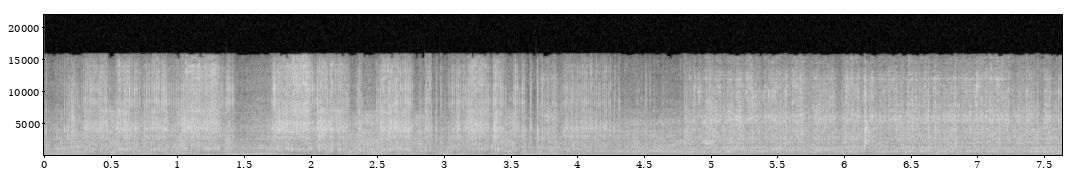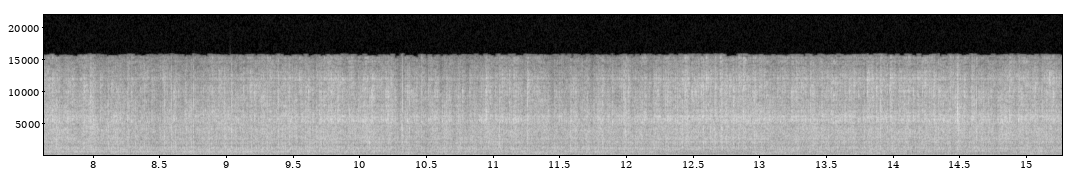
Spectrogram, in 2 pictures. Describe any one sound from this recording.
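A sports car engine ahead burbles and revs.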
